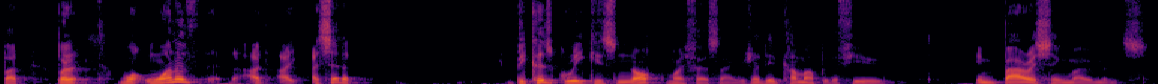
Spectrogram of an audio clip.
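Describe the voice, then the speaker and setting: A man speaking as an interview guest in casual anecdotal talk, often halting and repeating words as he goes. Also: on the low side, mellow. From born in North Africa, has lived in England and the United States. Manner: halting, stammered repetitions of words. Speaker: interview guest, former presidential candidate.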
